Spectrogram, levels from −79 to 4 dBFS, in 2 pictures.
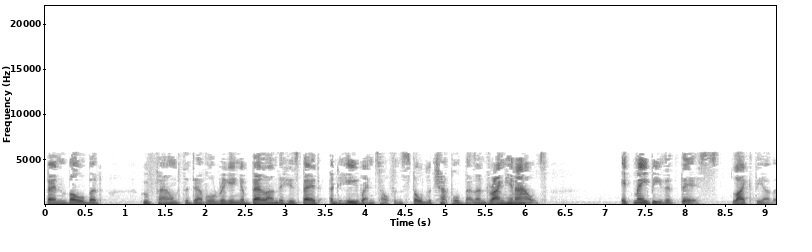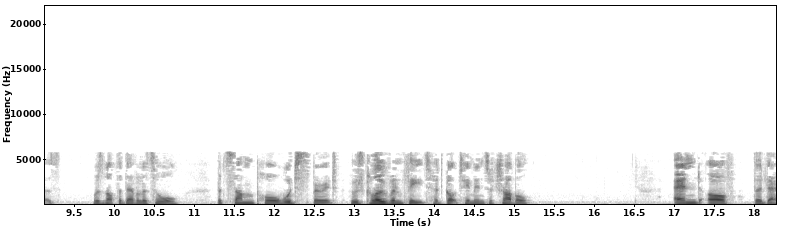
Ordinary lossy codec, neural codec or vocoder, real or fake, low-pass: MP3, 24 kbps; none; real; 7.2 kHz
